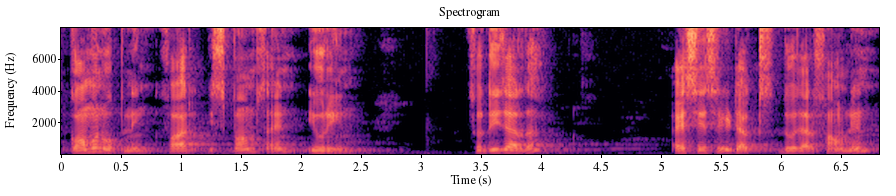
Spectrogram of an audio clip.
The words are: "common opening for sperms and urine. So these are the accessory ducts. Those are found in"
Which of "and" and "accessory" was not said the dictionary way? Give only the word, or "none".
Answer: accessory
